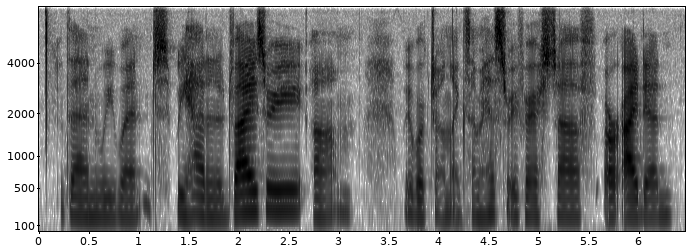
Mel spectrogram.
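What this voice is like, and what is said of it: Usual voice. Nothing is said of it.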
